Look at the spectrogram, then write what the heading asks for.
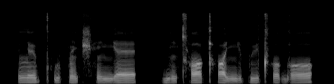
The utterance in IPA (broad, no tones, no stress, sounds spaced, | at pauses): l ɘ kʷʼ ɘ p ɛ̃ t͡ʃʰ ẽ ɲ ɛ | ɡ ẽ cʰ ɒ qʰ ɒ ɲ ɘ p ɨ tʰ ɔ ɡ ɔ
